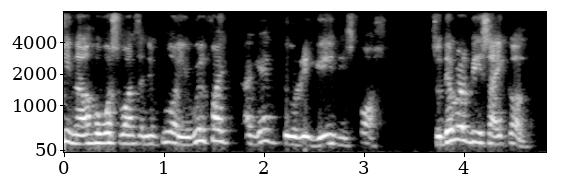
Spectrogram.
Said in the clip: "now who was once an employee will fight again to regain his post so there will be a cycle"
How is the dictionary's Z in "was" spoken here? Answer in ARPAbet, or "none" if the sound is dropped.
S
